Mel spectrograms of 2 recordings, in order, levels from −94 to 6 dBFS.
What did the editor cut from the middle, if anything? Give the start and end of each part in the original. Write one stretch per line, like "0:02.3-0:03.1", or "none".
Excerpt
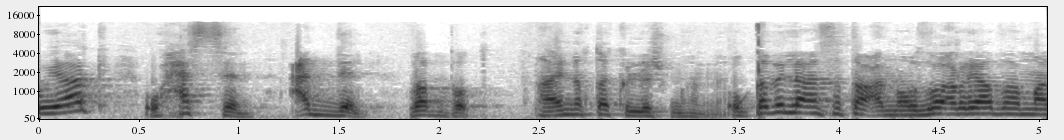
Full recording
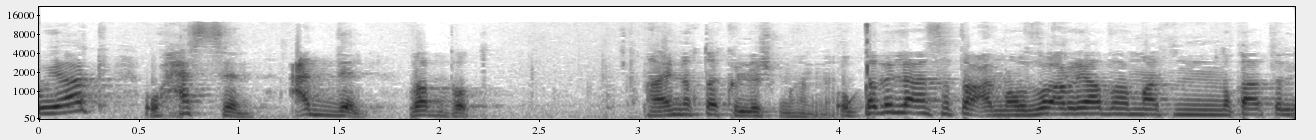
0:02.4-0:03.0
